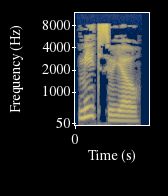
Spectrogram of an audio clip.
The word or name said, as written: mitsuyo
